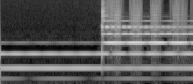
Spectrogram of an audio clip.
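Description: A singing bowl is struck with a mallet and rings out brightly.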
